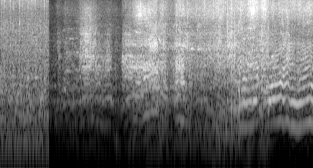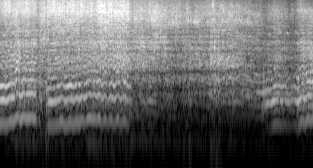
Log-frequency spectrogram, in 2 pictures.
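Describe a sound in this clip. A rally car engine roars and revs hard as the car speeds past outdoors.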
